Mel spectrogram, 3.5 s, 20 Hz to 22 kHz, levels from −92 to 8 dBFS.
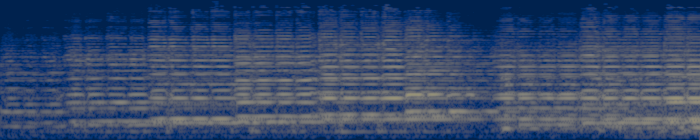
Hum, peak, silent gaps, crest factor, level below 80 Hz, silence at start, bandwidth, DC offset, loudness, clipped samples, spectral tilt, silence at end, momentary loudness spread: none; -20 dBFS; none; 16 dB; under -90 dBFS; 0 s; 19 kHz; under 0.1%; -35 LUFS; under 0.1%; 1 dB/octave; 0 s; 10 LU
